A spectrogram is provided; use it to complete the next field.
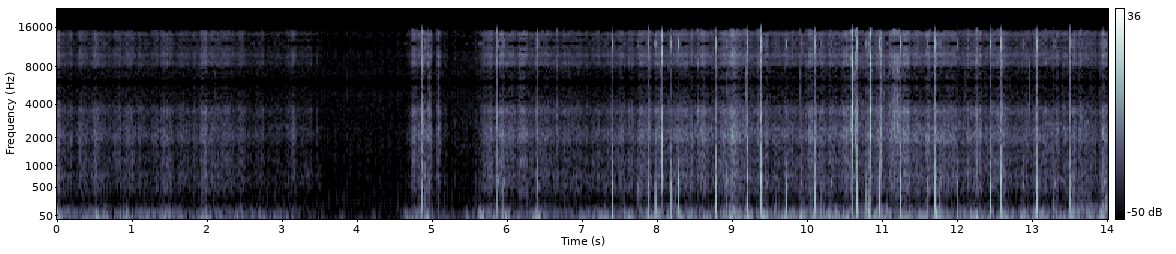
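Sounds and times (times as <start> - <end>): wind rumble on microphone: 0.0 - 3.4, 4.6 - 14.0
camera knocking and rattling: 4.8 - 5.2, 5.8 - 6.8, 7.4 - 14.0.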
